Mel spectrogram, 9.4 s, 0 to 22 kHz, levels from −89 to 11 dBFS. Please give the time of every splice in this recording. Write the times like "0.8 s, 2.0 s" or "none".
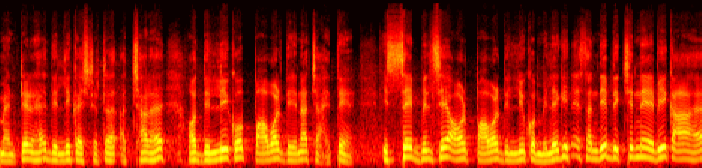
7.7 s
